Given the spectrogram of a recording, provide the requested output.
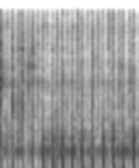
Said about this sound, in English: All right, guys, drum roll, please.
